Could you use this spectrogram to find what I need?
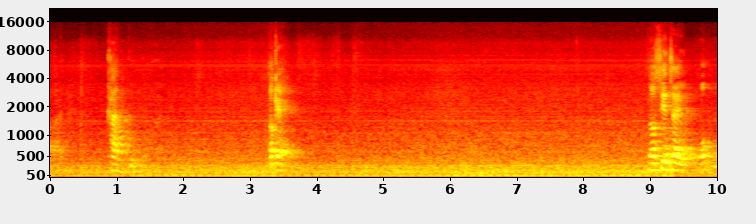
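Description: An elderly man speaks calmly through a microphone in a reverberant hall.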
